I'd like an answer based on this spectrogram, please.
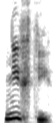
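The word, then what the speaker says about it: нігті: ukrainian when we speak even though it's written we pronounce it more like nicki okay so it's not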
